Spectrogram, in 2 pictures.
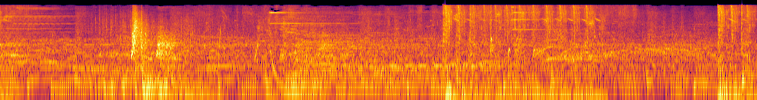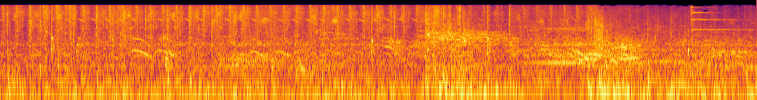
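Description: Rapid gunfire and impact blasts from the shooter game PvZ Garden Warfare sound loud and continuous, with bursts and booms layered over game effects across the whole stretch.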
